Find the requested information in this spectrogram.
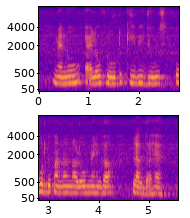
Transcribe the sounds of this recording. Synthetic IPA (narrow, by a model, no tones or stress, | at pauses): mɛːnũːɛ̰ːloːpʰɾuːʈkiːʋiːd͡ʒuːzhoːɾd̪ʊkaːnãːnaːlõːmɛɦŋɡaː | ləɡd̪a̰ːɦɛː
